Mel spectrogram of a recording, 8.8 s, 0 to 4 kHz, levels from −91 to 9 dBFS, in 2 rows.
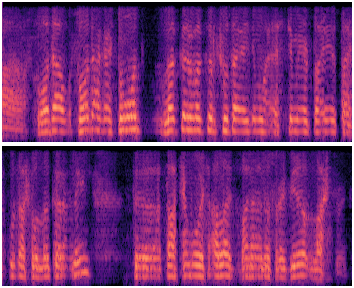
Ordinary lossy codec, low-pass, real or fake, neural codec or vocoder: AAC, 24 kbps; 3.6 kHz; fake; vocoder, 24 kHz, 100 mel bands, Vocos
